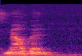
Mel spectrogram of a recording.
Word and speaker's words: Melbourne: It's Melbourne. Burn. Melbourne. Not Melbourne. Melbourne. – Melbourne. There you go.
